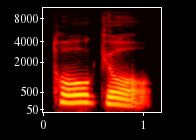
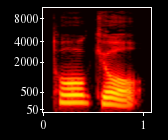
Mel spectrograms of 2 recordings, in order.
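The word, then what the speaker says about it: 東京: The capital of Japan, Tokyo, in Japanese is pronounced as Tokyo. Tokyo. So, it's similar to English except the O sounds in it are a bit longer.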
